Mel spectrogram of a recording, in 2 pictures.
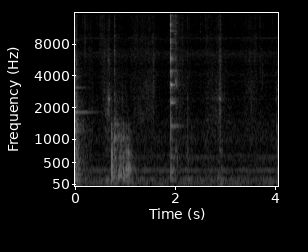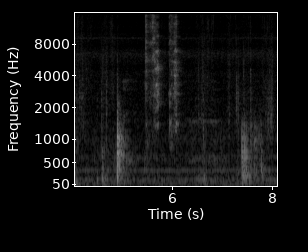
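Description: Metal spoon clinking and scraping against a ceramic plate while stirring raw minced meat and chopped vegetables: a sharp clink at the start, then a few separate clinks and scrapes.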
